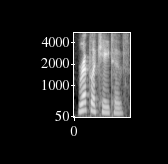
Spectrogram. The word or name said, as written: replicative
